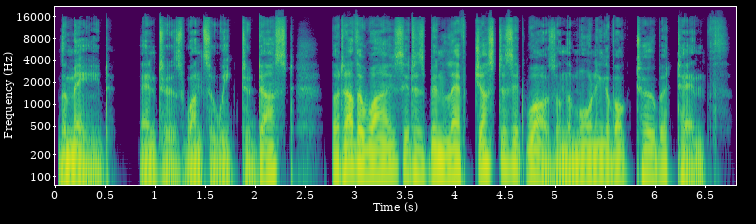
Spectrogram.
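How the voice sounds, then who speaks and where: Man reading as deep, guarded Victorian gentleman. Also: big pitch swings, moderate pace, no echo, studio quality. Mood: formal, subdued. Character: uneasy, formal Victorian gentleman guiding a detective.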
